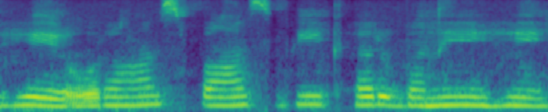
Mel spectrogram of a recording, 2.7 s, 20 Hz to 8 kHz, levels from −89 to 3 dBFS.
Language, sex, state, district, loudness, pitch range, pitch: Hindi, female, Chhattisgarh, Rajnandgaon, -13 LUFS, 210-225 Hz, 215 Hz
